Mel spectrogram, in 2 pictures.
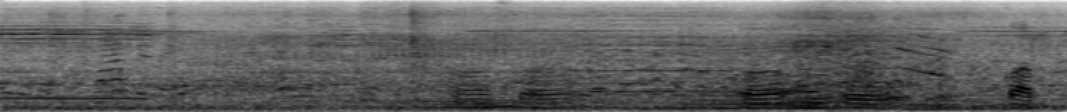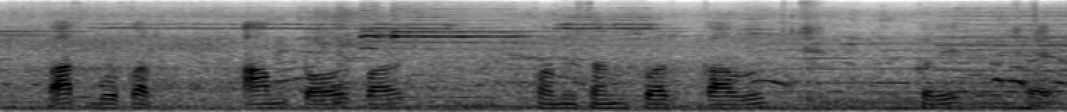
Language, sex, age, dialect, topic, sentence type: Maithili, male, 31-35, Eastern / Thethi, banking, statement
